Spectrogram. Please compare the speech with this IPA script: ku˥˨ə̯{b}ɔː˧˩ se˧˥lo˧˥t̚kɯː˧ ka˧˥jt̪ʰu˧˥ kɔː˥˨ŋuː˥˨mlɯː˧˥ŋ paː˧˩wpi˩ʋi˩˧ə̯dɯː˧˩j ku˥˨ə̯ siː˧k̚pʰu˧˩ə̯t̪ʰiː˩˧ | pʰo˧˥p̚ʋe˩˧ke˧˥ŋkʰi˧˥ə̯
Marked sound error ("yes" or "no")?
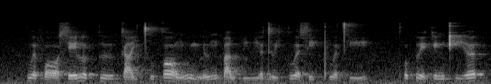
yes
